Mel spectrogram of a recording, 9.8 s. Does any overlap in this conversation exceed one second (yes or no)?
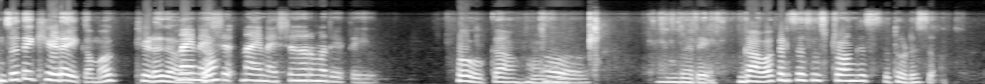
no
